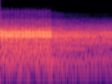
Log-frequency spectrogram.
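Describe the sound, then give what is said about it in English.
The horn of a top-of-the-line Tesla SUV, set to sound like a train whistle or ship horn, honks during an automatic lane change. It gives one loud, brassy blast lasting just over half a second, a rich sustained tone that suddenly drops to a softer lingering hum. No voices are heard. “That's the horn in the car. Kind of train whistle or a ship horn, I think he put in there.”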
